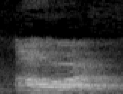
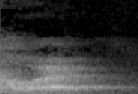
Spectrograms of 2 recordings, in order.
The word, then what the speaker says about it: hour: For example, if any word starts with our, honest man, so any words, if any word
